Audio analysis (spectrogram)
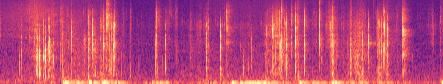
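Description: A small, empty, transparent zip-lock bag is held between the fingers and crinkled and squeezed with the fingertips. Bursts of dry, bright crackling and crinkling come in quick, uneven clusters over a low, steady hum.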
